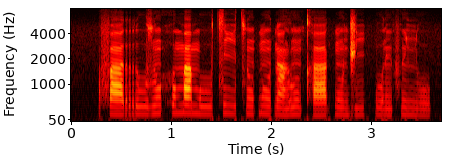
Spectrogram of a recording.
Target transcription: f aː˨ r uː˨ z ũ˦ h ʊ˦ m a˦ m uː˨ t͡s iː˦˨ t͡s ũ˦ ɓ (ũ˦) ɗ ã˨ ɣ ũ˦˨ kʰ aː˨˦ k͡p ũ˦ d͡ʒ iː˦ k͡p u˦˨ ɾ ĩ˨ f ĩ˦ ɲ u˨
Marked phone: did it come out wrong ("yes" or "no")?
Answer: no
